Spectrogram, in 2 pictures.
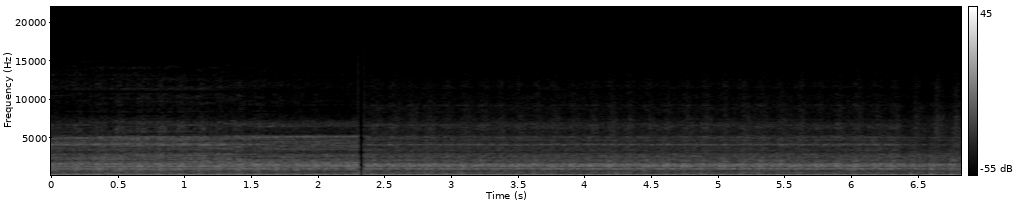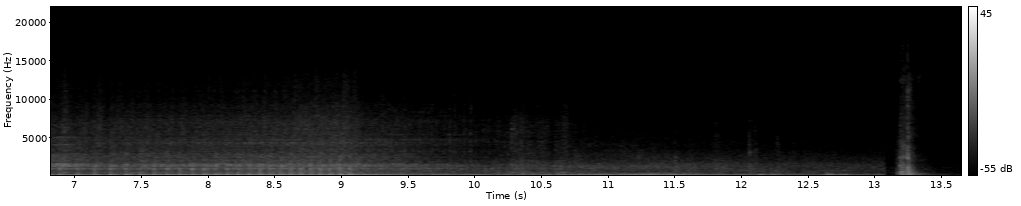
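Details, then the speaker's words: Cheap Jeep Wrangler four-cylinder started on a good battery: chugs unevenly with a missing beat, then dies after about ten seconds, staying running only briefly with starter fluid; cause unknown, owner wonders about the fuel pump; added gas didn't help. "It's not staying running. It's running pretty rough, but a little bit of starter fluid and it will stay running for a little bit."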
